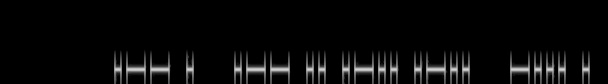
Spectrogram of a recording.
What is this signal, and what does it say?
Morse code, heard as a keyed tone, about 20 wpm, 700 Hz. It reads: WE WILL BE
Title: Sentences from Top 600 Words 20wpm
